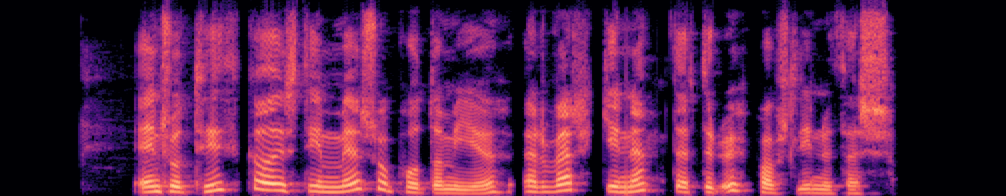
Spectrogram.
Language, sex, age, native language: Icelandic, female, 40-49, Icelandic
